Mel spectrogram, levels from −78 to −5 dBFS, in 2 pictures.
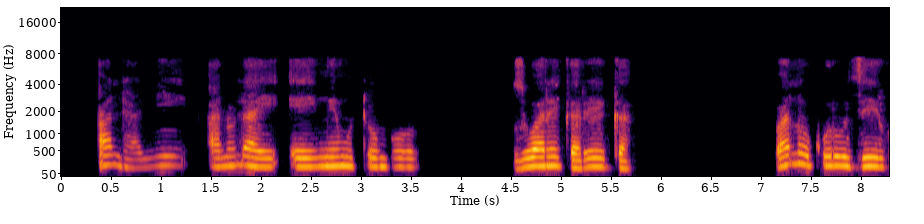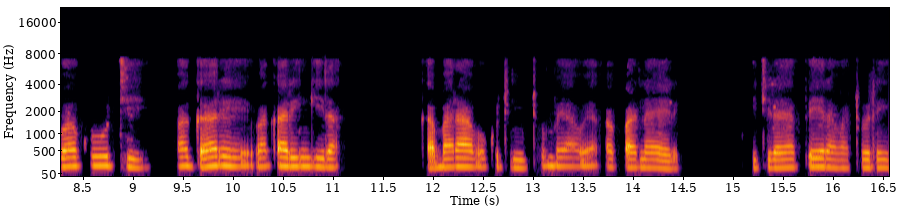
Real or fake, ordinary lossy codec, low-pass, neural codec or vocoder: real; AAC, 32 kbps; 7.2 kHz; none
